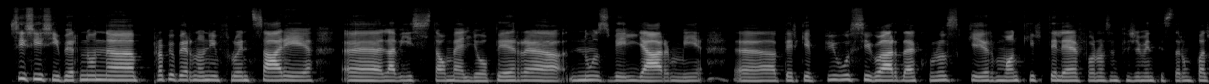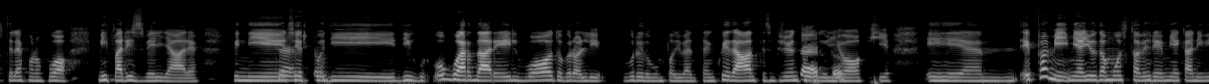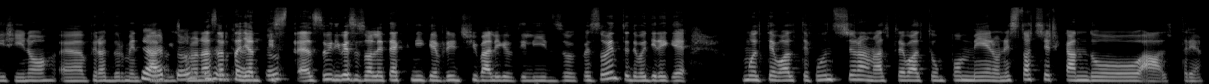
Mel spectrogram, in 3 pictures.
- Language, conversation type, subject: Italian, podcast, Quali segnali il tuo corpo ti manda quando sei stressato?
- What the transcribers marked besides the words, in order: "proprio" said as "propio"; other background noise; chuckle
